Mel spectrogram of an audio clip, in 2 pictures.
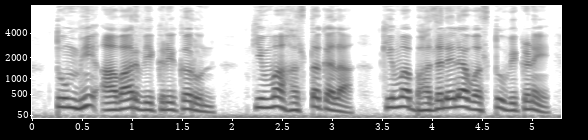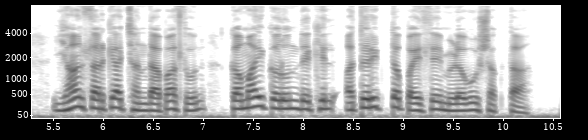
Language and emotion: Marathi, neutral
